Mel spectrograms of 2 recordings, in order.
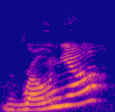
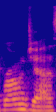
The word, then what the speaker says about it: Ronja: completely butcher her name I'm calling her R Rona I would like to pronounce it Rona um but when I tried to do like a Google search it said ronja so that's what I'm doing but anyway 10-year-old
